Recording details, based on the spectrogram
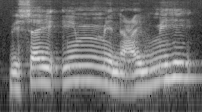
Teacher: دو زیر کو میم میں مدغم کریں گے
